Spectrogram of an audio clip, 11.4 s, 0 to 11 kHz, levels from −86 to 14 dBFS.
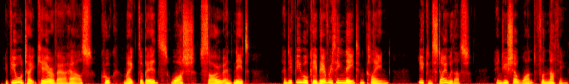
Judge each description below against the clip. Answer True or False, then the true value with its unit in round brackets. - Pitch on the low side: False (185 Hz)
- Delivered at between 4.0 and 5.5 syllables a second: True (4.5 syllables/s)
